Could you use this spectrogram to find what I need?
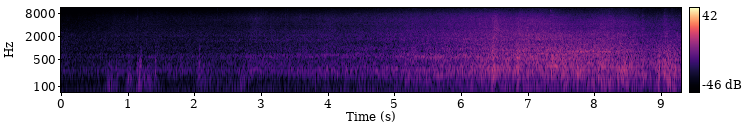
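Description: A train approaches and rumbles past, growing louder.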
